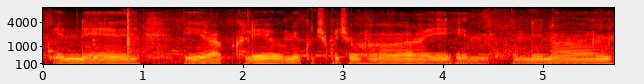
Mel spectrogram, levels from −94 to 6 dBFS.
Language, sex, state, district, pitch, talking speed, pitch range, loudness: Bajjika, male, Bihar, Vaishali, 95 Hz, 85 wpm, 90-95 Hz, -37 LUFS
